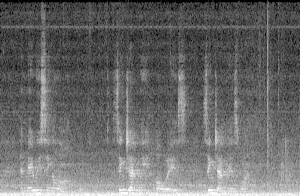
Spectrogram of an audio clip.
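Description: A young woman speaks calmly into a microphone in a large echoing hall.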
